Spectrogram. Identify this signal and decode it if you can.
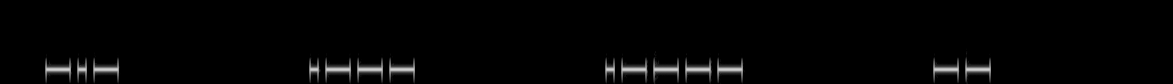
Morse code, heard as a keyed tone, about 15 wpm, spaced as for 4 wpm, 700 Hz. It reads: KJ1M
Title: USA Call Signs - 4 Characters - 8x Character Spacing - 15wpm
